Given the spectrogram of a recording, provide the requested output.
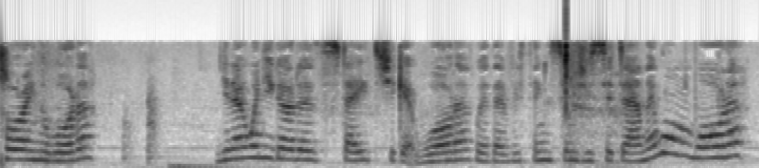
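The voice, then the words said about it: Put-on Belfast Northern Irish accent. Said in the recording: “The accent that you're doing, yeah. Northern Ireland, isn't it? ... Belfast accent.”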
